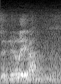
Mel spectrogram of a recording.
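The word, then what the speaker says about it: Selimiye: She arrived at Senillia, that's S-E-L-I-M-I-Y-E, pronounced Senillia, because I got the pronunciation from Turkish.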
